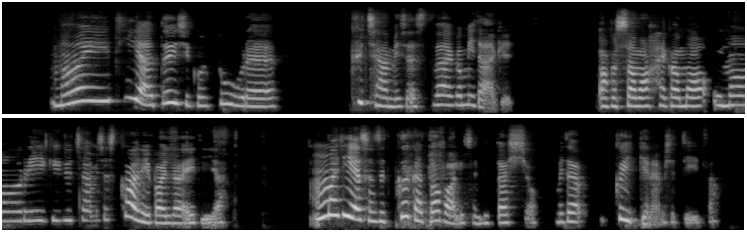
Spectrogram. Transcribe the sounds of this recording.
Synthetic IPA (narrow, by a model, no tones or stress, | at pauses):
mɑejt̪iːjet̪ɤ̞jsikult̪ːuːɾe | kyt̪ʲsɑmise̞st̪væeɡ̥ɑmid̪̥ɑ̰ɡ̥ḭ | ʔɑɡ̥ɑsɑmɑheɡɑmɑʔomɑɾiːɡ̥ikyt̪sɑmise̞st̪̚kɑːnʲiːpɑlʲjoe̞jt̪iːjɑ | mɑt̪ijɑsɑns̬et̪̚kɤjɡ̥et̪ɑvɑlisemd̪it̪ːˑɑsʲjumid̪ɑkɤjkːˑinḭmesed̪̥̚t̪ːḭːd̪lɑ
